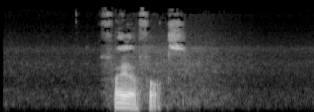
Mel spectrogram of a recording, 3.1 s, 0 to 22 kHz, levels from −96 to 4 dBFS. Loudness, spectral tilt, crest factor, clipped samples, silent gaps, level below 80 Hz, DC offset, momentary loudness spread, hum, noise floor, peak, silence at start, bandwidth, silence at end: -18 LUFS; -3.5 dB/octave; 22 dB; under 0.1%; none; -64 dBFS; under 0.1%; 17 LU; none; -63 dBFS; -2 dBFS; 1 s; 16.5 kHz; 1.3 s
